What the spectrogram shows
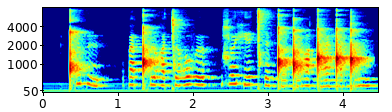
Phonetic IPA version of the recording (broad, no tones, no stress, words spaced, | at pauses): ǃʰypy | pæǃʰyʁɛ ǀyʁuvø | ɕø xʲeǀʰe ɡ͡ǃœɡ͡ǃu ʁɑɡ͡ǃæŋ͡ǃæ ɡ͡ǃi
